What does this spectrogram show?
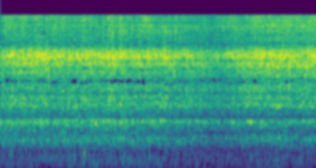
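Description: Curry mixture frying in hot oil in a pot, a steady sizzling hiss.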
